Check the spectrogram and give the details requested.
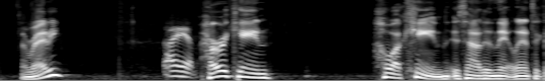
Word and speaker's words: Joaquin: Okay, I thought there was a baseball player and you pronounce it Joaquin. Not Joaquin, but Joaquin. Well, Joaquin has an H in it.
